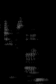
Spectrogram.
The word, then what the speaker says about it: Tucson: right I don't know Tuan Tucson yeah it's Tucson thought you were going to say the priest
